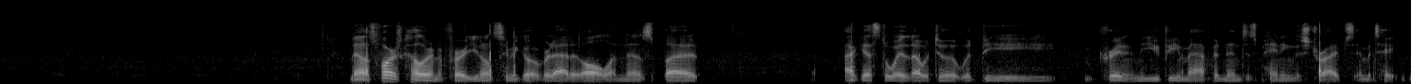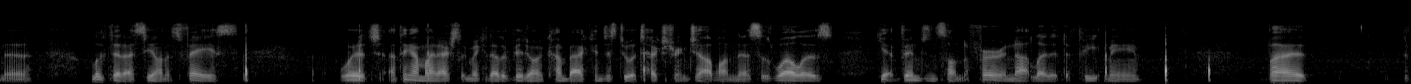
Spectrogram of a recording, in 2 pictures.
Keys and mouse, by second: 1.7 f, 2.1-9.6 drag, 12.4 click, 12.6 f, 13.0-13.7 drag, 16.2 a, 16.6 a, 17.0-21.9 drag, 23.4 click, 23.9 KP_0, 27.7 click.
